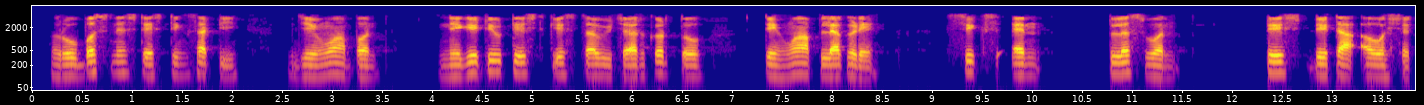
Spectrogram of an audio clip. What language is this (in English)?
Marathi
